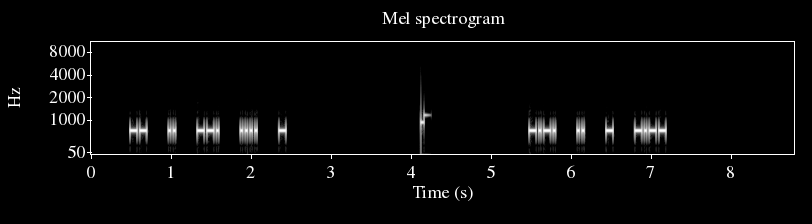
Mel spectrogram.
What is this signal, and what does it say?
Morse code, heard as a keyed tone, about 38 wpm, spaced as for 22 wpm, 690 Hz. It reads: MIGHT CITY
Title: 3x Character Spacing - Top 300 Words - 40wpm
